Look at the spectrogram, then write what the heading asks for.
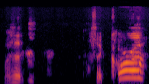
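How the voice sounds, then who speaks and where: A young adult man in casual group conversation, speaking in halting, hesitant asides. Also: very high voice, huge pitch swings, vocal fry, dry recording.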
